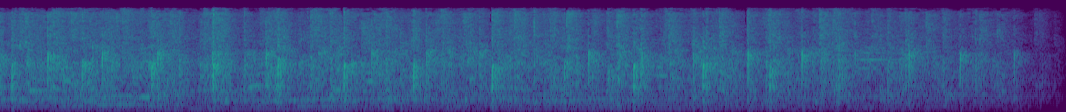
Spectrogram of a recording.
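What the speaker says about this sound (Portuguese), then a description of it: "Você pode aplaudir o Senhor?" A church congregation applauds in steady, fairly soft clapping that runs on evenly before tapering off at the end.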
